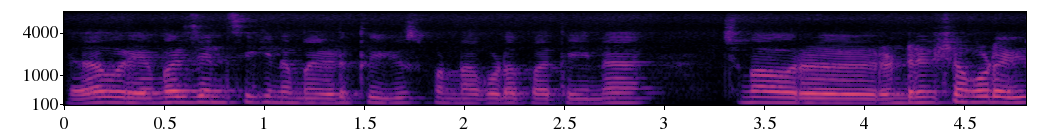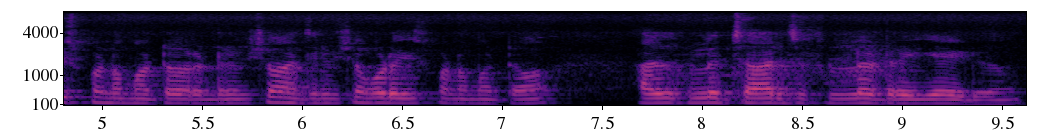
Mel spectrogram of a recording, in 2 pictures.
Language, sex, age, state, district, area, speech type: Tamil, male, 30-45, Tamil Nadu, Pudukkottai, rural, spontaneous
